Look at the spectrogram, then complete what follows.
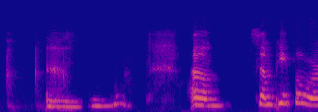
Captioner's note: chuckling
